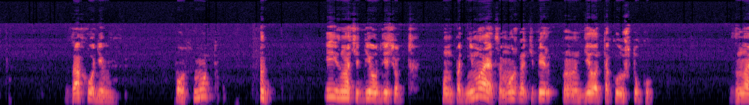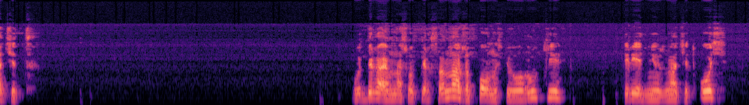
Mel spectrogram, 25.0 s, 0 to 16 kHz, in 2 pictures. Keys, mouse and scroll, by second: 1.4 click, 2.1-3.2 drag, 5.2-8.0 drag, 13.9 click, 18.8 shift+click, 19.6 middle click, 21.1 shift+drag, 21.9 shift+drag, 22.7-23.1 shift+drag, 24.3 KP_3.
